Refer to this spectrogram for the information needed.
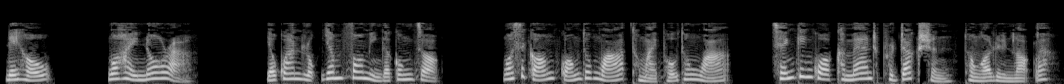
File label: cantonese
